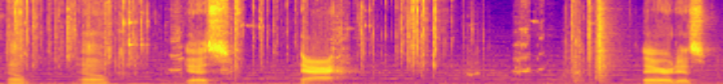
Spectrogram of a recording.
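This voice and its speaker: A man's voice: rumbling low, sing-song, extremely slow, sharp tone. A man from South Africa streaming a game, chatting casually and thinking aloud as he plays. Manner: chatty, rambling, thinks aloud while playing. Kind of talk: casual gameplay commentary. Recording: faint game music behind.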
